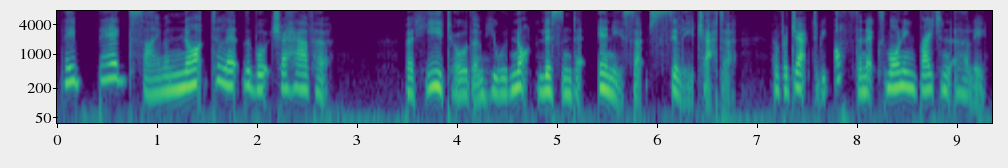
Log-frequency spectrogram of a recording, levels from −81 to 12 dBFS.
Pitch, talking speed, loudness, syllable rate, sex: 190 Hz, 225 wpm, -20 LUFS, 5.7 syllables/s, female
